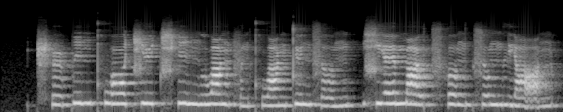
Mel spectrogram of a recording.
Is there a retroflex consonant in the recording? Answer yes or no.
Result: yes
